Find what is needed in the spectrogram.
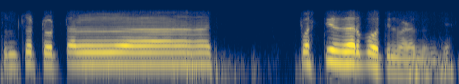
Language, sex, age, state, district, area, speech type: Marathi, male, 18-30, Maharashtra, Amravati, urban, conversation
